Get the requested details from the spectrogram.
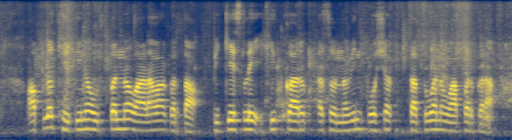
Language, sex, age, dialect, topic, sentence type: Marathi, male, 25-30, Northern Konkan, agriculture, statement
